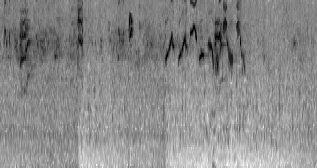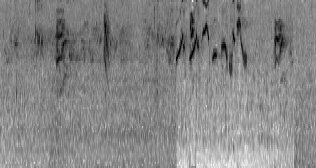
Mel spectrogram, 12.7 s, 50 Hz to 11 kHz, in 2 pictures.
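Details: Double-collared seedeater singing the Grego song style, played to stimulate and teach other caged seedeaters. Fast bursts of high, sharp, sweeping whistled notes come in phrases at about 1.5, 3.5 and 10 seconds, with quiet gaps and faint background hiss between them.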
